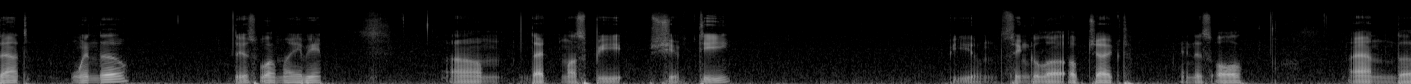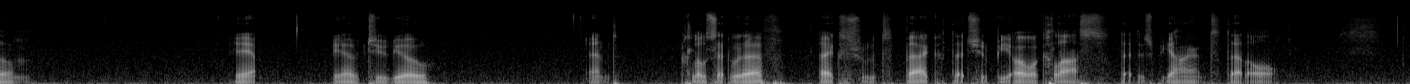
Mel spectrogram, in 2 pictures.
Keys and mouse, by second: 0.9-2.9 right drag, 5.8-6.8 middle drag, 6.8 shift+d, 12.6 Tab, 13.6 Tab, 16.3 Tab, 18.5 Tab, 21.1 f, 22.3 e, 23.1-25.5 drag, 27.0 Tab, 28.0 right click.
